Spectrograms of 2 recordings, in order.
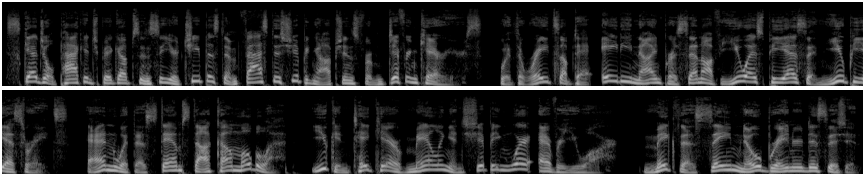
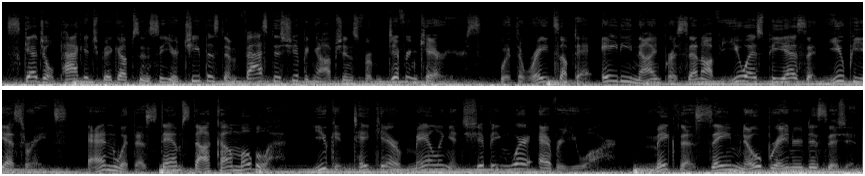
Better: first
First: none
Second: low rumble; loud; throughout; 6 dB below the speech

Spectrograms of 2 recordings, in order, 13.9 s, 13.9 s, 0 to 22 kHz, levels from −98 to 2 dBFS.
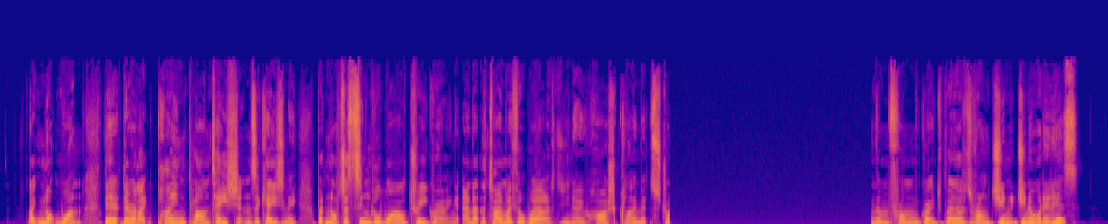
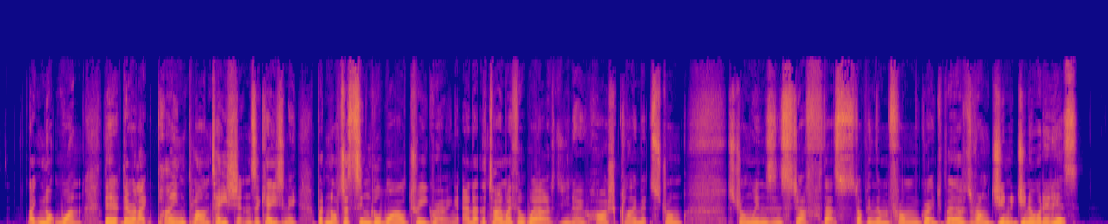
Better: second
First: audio cutting out; at 8.5 s for 2.5 s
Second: none

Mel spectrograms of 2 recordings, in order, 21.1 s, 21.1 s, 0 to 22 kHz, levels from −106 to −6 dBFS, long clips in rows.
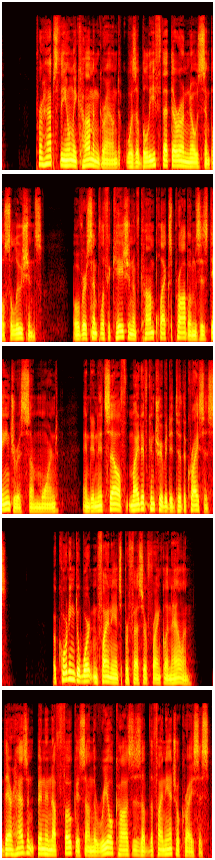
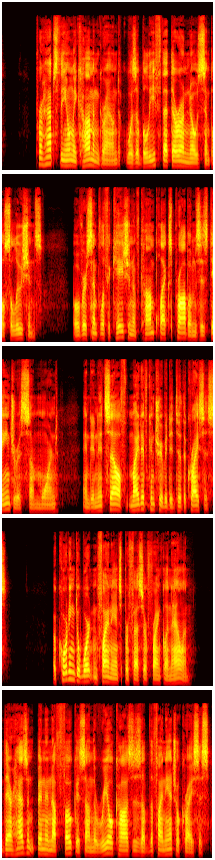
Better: first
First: none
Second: thin; very; fading below 750 Hz

